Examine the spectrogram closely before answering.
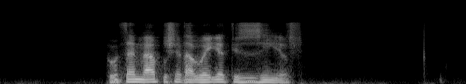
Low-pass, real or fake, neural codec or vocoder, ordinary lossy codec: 7.2 kHz; fake; codec, 16 kHz, 0.5 kbps, FreqCodec, larger model; AAC, 32 kbps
